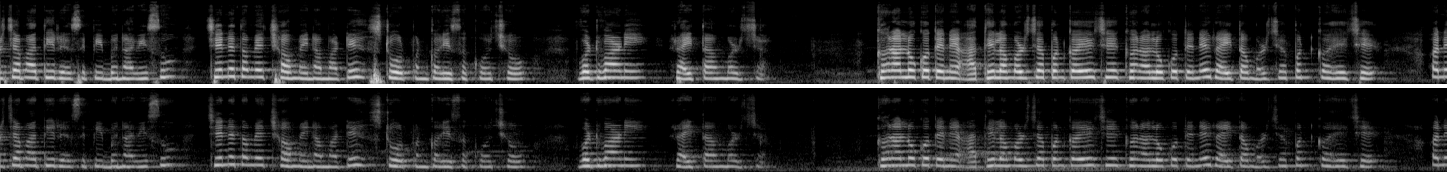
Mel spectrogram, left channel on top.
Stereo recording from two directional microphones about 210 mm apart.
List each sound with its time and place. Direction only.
0.0 s a woman's voice: 30° left (ahead or behind)
8.7 s a woman's voice: 35° left (ahead or behind)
